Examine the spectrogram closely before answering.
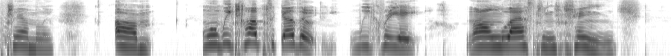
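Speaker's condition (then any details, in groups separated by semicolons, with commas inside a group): Cerebral palsy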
